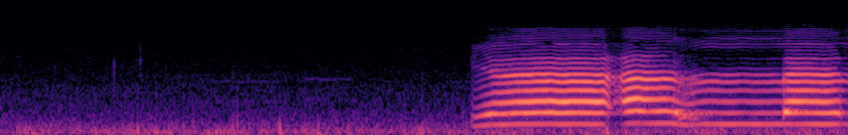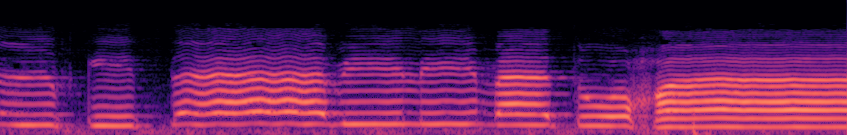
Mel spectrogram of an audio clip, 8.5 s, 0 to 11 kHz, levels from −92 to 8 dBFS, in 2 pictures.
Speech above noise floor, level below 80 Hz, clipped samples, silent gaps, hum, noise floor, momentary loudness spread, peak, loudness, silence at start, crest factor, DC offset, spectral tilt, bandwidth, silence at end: 29 dB; -48 dBFS; under 0.1%; none; none; -48 dBFS; 12 LU; -4 dBFS; -19 LUFS; 1.15 s; 16 dB; under 0.1%; -10 dB/octave; 5.4 kHz; 0 s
